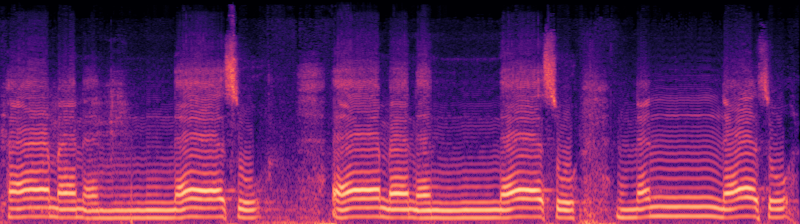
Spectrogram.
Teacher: نون کے اوپر شد ہے تو اس کے اوپر غنہ کریں گے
